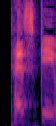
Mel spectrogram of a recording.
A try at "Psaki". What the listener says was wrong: I guess the P is silent. Psaki, you're talking about? I always pronounce the P, but I'm not hearing it in media platforms, so maybe it's silent.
